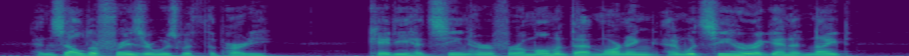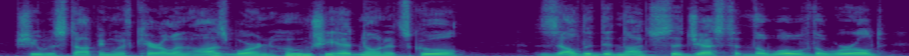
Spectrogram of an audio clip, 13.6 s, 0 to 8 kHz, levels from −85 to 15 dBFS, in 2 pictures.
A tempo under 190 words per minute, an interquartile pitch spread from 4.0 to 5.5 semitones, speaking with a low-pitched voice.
No: average, 195 wpm; average, 4.3 semitones; low, 115 Hz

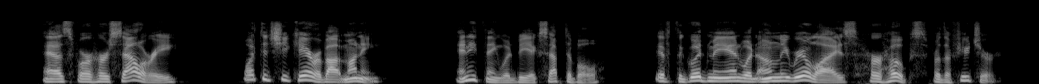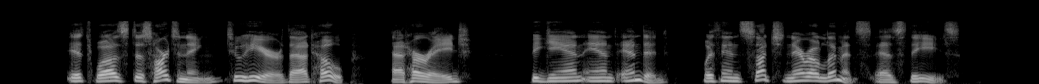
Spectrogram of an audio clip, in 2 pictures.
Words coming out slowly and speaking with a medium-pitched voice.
Yes: slow, 130 wpm; medium, 145 Hz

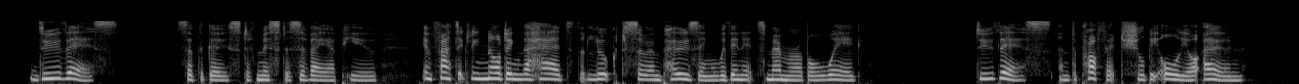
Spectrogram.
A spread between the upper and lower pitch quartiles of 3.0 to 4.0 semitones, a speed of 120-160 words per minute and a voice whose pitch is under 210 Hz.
No: average, 3.6 semitones; average, 145 wpm; high, 220 Hz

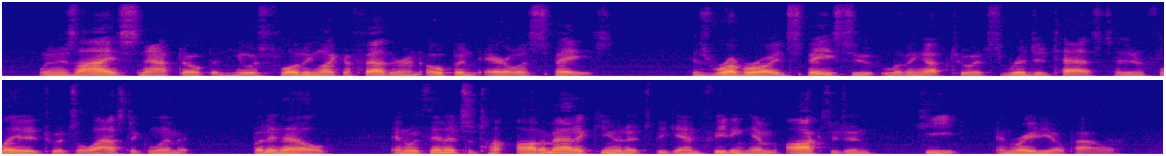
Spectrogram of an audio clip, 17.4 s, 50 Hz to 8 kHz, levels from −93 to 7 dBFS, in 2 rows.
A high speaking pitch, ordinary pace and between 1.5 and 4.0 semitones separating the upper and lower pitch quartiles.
No: low, 105 Hz; average, 160 wpm; average, 2.8 semitones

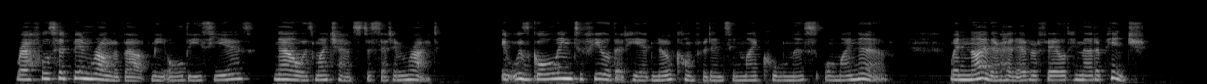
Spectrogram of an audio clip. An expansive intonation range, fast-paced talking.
No: average, 3.3 semitones; fast, 210 wpm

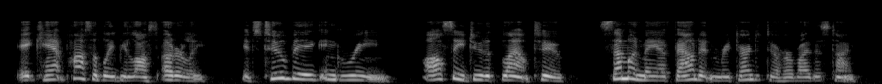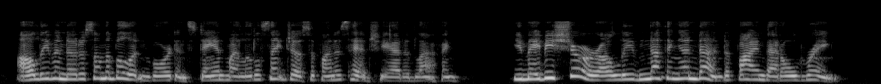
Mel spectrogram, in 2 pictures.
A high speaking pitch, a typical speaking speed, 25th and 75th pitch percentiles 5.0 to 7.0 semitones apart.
No: high, 225 Hz; fast, 215 wpm; wide, 5.6 semitones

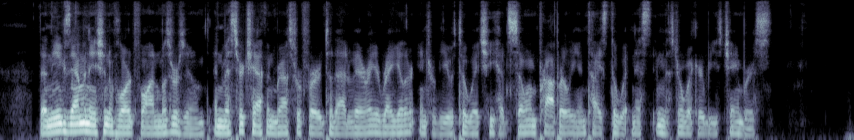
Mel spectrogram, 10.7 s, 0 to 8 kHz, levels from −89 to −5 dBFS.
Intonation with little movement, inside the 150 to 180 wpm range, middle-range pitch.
No: narrow, 2.2 semitones; average, 170 wpm; very low, 95 Hz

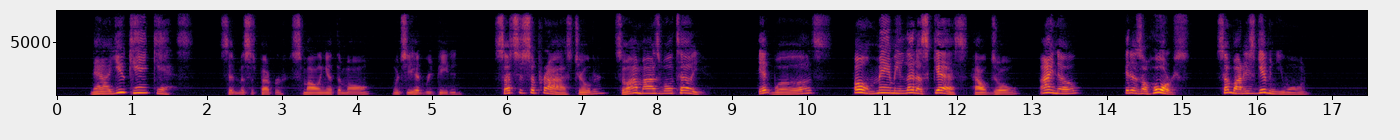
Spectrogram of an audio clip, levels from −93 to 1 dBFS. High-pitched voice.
Yes: high, 195 Hz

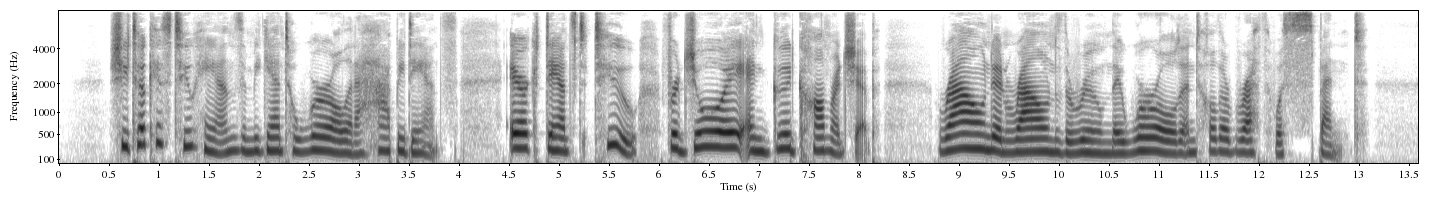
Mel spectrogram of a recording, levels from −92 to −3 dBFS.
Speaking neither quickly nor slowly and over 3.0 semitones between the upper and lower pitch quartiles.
Yes: average, 145 wpm; average, 4.0 semitones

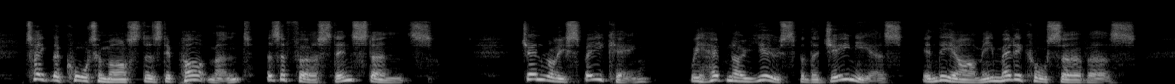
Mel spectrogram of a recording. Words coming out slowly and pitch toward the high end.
No: slow, 115 wpm; medium, 145 Hz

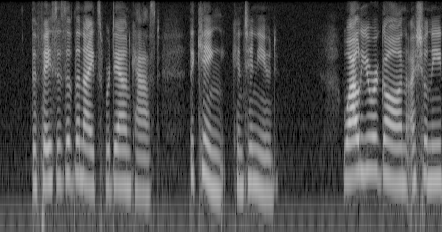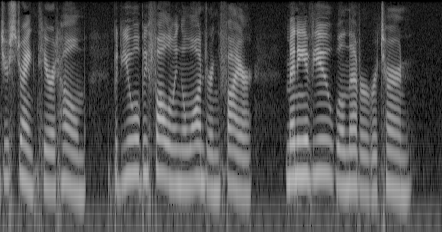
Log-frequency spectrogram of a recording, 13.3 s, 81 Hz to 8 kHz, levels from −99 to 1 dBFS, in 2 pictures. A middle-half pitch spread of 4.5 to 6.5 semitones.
No: average, 3.2 semitones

